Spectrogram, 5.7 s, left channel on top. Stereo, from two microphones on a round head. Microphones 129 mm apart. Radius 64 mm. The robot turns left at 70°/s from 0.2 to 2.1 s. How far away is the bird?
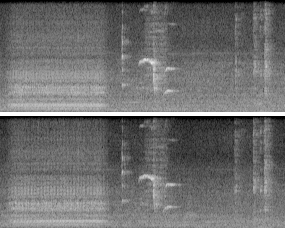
About 1.2 m.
